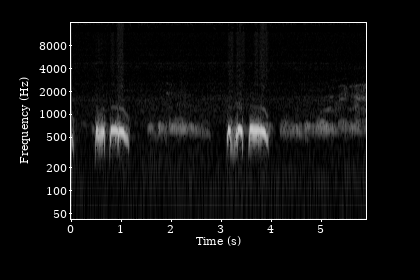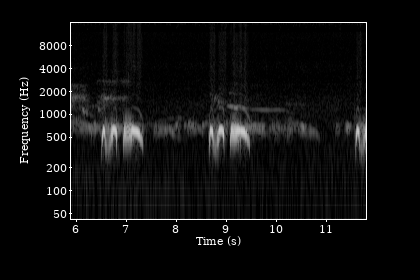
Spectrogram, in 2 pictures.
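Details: Decoy spotted dove, 'thổ' voice type, calling to lure wild doves; four evenly spaced deep cooing phrases, short doubled notes leading into a longer sliding coo, with soft low murmuring throughout.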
